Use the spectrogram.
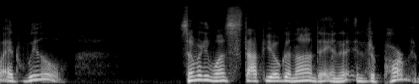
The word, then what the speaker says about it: Yogananda: to him, "Hey, Yogan- you know how to pronounce his name? Yogananda, can you do that samadhi stuff?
